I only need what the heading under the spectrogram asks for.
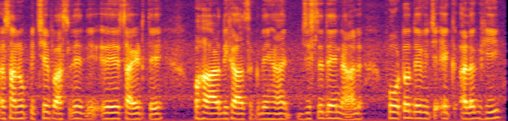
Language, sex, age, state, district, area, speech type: Punjabi, male, 30-45, Punjab, Jalandhar, urban, spontaneous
